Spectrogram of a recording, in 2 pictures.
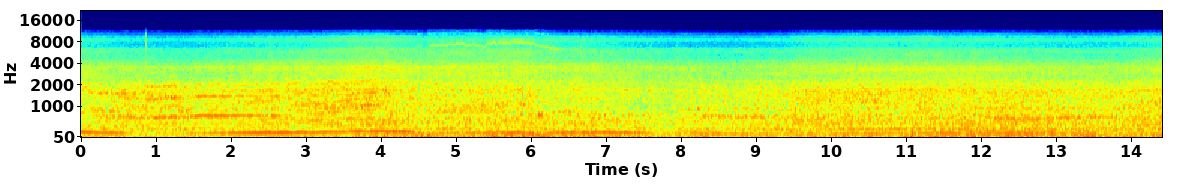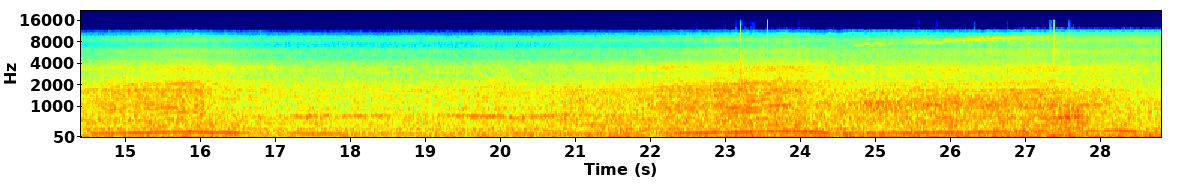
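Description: Seat Leon Cupra R engine under hard track driving, heard onboard over steady road and wind noise. The engine note climbs in pitch three times, about two, fifteen and twenty-three seconds in, and drops back each time as the car lifts or shifts.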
